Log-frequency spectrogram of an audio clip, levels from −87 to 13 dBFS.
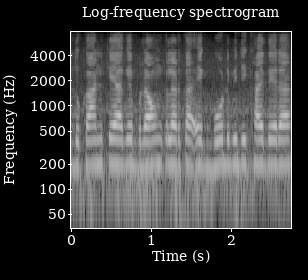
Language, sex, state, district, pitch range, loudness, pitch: Hindi, male, Bihar, Darbhanga, 190-195 Hz, -18 LUFS, 195 Hz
